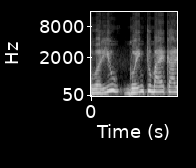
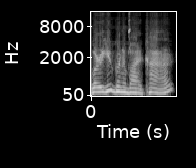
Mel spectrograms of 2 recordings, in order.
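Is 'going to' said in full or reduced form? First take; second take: full; reduced. First: 'Going to' is said in full. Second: 'Going to' is reduced to 'gonna'. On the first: "की जगह" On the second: "बोलो वर you गोना by car"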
